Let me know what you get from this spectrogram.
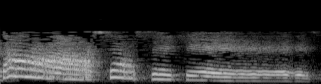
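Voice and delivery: high "ah" sliding down into long drawn-out delight; adoring Punch. Acted. Punch greets his beloved sausages, drawn-out mock rapture. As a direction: swoon hammily over a treat. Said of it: "which Punch adores".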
